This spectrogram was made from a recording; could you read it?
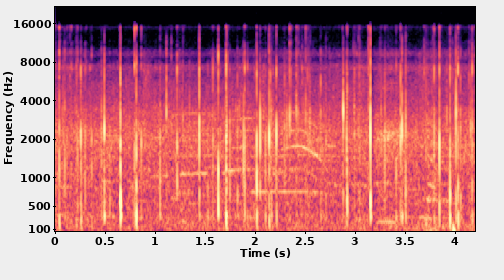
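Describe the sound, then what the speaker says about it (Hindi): Heavy stormy rain in Karachi drums on a rooftop, with sharp drips and splats landing close by. Voices can be heard faintly underneath. "बहुत ज़्यादा तेज़ तूफानी बारिश हो रही है"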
